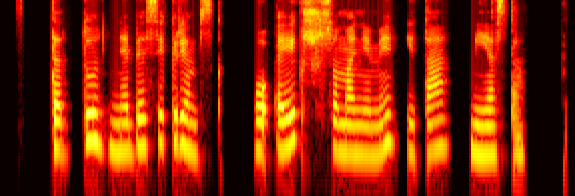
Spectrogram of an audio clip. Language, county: Lithuanian, Telšiai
